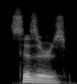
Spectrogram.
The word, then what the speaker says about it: scissors: letters than it needs it doesn't need the letter c as the second letter and so people sometimes accidentally try to pronounce the C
